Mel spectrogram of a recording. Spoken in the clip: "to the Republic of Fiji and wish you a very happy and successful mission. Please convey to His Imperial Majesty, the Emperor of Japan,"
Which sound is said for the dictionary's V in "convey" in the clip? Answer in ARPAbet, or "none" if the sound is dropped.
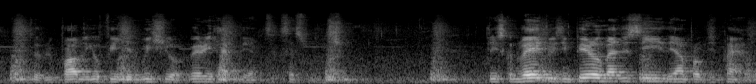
V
